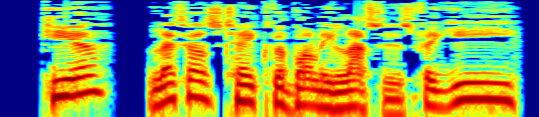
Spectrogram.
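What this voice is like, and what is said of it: Very broad Scottish accent. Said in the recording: “in a very broad Scottish accent.”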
